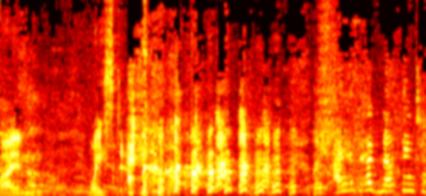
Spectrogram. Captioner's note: pair laughing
